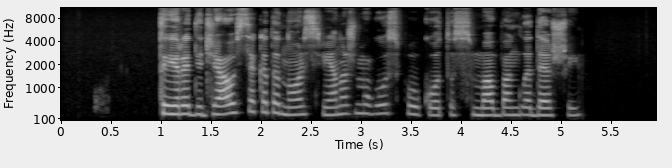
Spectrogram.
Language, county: Lithuanian, Panevėžys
